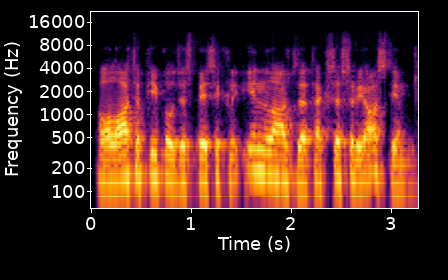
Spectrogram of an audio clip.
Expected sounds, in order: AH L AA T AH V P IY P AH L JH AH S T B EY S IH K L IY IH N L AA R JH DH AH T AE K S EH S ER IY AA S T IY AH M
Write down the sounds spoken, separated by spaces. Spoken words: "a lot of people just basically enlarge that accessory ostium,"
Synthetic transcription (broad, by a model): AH L AA T AH V P IY P AH L JH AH S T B EY S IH K L IY IH N L AA R JH DH AH T AE K S EH S ER IY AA S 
